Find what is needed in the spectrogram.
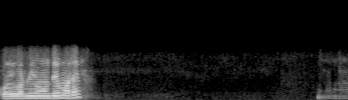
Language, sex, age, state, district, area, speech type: Dogri, male, 30-45, Jammu and Kashmir, Reasi, rural, conversation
